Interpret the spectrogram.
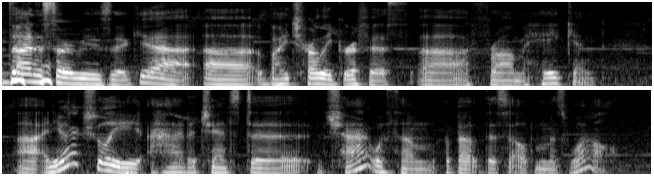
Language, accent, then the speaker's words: English; Canada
